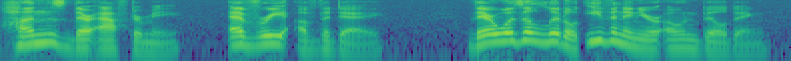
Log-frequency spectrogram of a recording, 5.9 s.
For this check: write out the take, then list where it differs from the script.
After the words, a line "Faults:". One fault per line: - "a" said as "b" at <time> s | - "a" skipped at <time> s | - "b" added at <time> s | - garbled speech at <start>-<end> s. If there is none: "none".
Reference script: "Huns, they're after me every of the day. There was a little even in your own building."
"Huns, they're after me every of the day. There was a little even in your own building."
Faults:
none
